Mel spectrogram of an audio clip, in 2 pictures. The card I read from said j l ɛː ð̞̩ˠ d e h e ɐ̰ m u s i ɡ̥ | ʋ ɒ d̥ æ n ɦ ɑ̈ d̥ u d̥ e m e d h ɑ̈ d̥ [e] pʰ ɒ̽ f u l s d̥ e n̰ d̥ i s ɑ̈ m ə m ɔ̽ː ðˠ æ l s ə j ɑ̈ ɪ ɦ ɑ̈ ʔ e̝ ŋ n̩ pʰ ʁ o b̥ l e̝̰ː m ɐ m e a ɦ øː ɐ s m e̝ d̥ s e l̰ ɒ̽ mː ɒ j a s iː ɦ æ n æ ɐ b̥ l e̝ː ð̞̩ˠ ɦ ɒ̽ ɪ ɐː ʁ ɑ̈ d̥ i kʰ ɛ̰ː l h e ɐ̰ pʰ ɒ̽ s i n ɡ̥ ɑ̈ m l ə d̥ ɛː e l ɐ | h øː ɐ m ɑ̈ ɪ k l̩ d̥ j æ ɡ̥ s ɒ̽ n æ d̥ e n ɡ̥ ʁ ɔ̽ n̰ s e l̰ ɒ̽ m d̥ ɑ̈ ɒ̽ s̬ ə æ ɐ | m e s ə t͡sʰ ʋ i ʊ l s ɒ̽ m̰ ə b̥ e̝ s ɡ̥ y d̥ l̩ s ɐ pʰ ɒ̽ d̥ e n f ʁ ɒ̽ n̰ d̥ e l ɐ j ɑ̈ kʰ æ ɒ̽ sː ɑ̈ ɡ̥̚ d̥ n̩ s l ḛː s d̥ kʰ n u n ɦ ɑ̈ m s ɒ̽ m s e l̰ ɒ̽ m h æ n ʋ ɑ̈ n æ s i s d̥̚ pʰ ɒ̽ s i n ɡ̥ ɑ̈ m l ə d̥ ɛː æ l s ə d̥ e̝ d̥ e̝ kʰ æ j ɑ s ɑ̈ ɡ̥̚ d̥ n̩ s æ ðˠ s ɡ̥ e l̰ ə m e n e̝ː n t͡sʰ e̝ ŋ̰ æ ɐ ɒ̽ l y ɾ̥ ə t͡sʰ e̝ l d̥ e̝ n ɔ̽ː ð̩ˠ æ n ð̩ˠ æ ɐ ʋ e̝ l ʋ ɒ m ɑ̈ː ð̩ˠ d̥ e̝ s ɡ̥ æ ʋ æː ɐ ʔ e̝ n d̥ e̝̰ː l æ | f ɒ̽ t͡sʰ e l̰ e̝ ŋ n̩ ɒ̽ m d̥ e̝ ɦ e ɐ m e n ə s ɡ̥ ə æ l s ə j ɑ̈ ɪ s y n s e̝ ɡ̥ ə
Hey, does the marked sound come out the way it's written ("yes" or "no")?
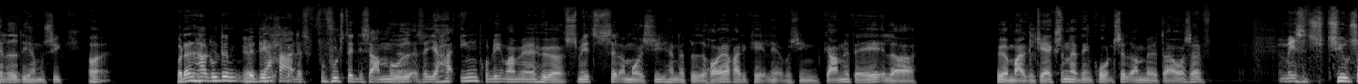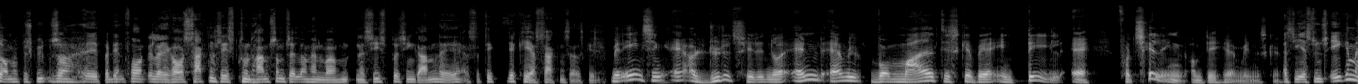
yes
